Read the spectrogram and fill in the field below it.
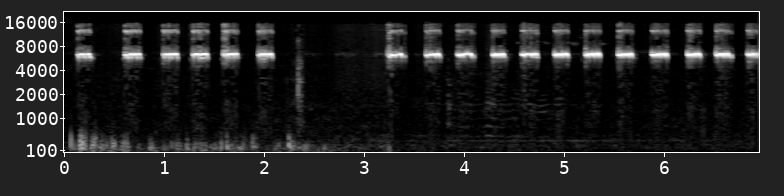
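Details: Cricket at midnight producing high, ringing chirps at a steady pace of about three per second, interrupted for a second by low rustling and knocking noises before the chirp train returns cleanly.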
